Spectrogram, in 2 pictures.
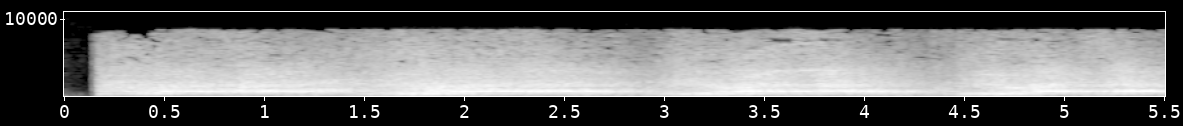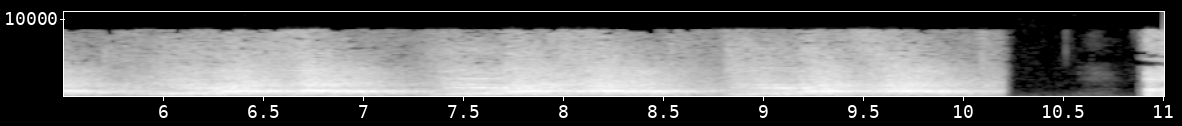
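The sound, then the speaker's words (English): A crowd of hundreds at Mar-a-Lago, Florida, chants in unison as President Trump walks in, a loud rhythmic call repeated about six times with short swells between, cheering voices blending into a steady roar before it cuts off abruptly. “And when he walked in to hundreds of cheering people, this is what they were chanting.”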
